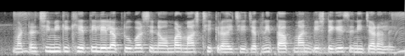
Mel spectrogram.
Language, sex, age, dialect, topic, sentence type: Magahi, female, 25-30, Western, agriculture, statement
